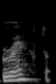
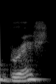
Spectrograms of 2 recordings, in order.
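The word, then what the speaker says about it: Brecht: use Epic Theater and breath or bre whichever way you want to pronounce it interchangeably but uh certainly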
